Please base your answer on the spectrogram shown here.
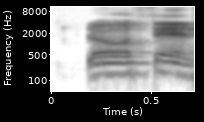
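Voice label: "losen", Malay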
